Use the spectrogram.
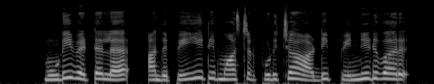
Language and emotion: Tamil, fearful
